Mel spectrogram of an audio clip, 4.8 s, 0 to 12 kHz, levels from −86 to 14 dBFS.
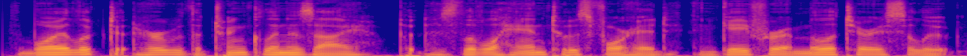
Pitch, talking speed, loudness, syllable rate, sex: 105 Hz, 300 wpm, -17 LUFS, 7.3 syllables/s, male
